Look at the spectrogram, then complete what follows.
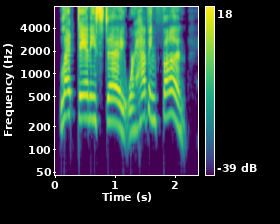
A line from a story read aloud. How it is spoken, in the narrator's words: Anna shouted back at her father, hoping to convince him to let me stay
